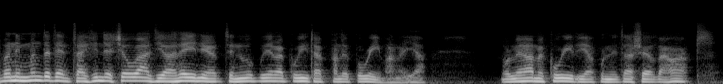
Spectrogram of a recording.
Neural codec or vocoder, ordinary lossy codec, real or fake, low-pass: codec, 16 kHz, 0.5 kbps, FunCodec, trained on Chinese and English, 25 frames a second; none; fake; 7.2 kHz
